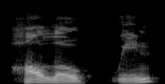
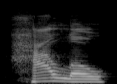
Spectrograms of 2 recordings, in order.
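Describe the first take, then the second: First: The first syllable sounds like 'hol'. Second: The first syllable sounds like 'hal'. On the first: The speaker calls it wrong. "not Halloween. There's no H O" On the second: The speaker calls it right. "Look at the spelling. Halloween"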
